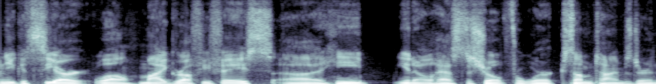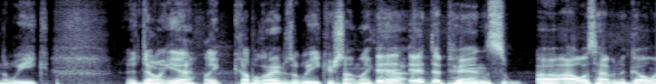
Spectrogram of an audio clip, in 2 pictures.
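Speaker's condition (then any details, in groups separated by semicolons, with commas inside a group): No condition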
